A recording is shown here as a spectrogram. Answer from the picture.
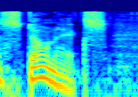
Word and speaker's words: Stonex: a novel by Emma stonex that by the way is spelled s-t-o-n-e-x Emma Stone X and that is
